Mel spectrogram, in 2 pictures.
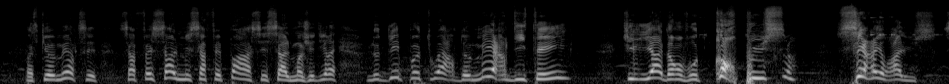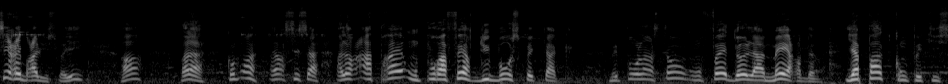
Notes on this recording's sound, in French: Rencontre en marge du festival de chalon dans la rue ce clown à la manche de 85 ans. Interview en équilibre sur les mains du plus vieux saltimbanque du moment. CHALON DANS LA RUE 2008.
